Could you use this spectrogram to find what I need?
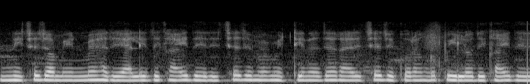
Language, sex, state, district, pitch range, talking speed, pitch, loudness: Rajasthani, female, Rajasthan, Nagaur, 190-200 Hz, 225 wpm, 195 Hz, -14 LUFS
